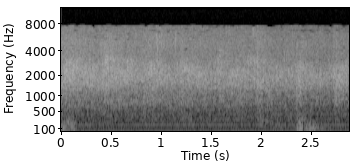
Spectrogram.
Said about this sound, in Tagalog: Can you give God your best clap of praise, of offering to the Lord?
